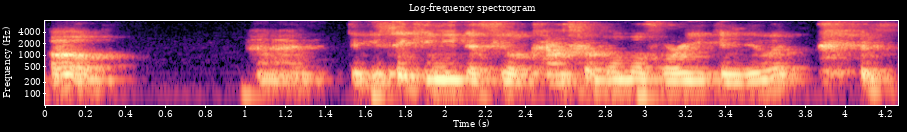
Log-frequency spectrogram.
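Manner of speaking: wry, sarcastic voice. Retelling a man's reply to a lady uneasy about asking for money, mock-sarcastic question. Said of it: "kind of sarcastically".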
